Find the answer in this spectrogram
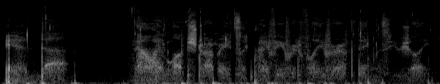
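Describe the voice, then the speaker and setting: The host of an ASMR eating video chats with viewers in a soft, unvoiced whisper, close to the mic. The tone is casual, friendly and unhurried.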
